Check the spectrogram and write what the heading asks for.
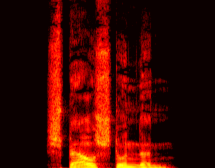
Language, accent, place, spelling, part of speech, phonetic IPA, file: German, Germany, Berlin, Sperrstunden, noun, [ˈʃpɛʁˌʃtʊndn̩], De-Sperrstunden.ogg
- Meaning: plural of Sperrstunde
